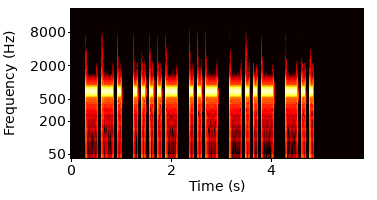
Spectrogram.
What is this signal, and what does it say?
Morse code, heard as a keyed tone, about 15 wpm, 700 Hz. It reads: G4UXD
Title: DXCC-100 Call Signs - 5 Characters - Repeated 2x - 15wpm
